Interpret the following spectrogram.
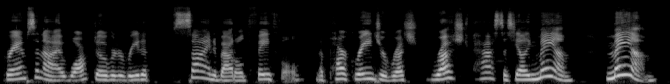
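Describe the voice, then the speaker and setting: Woman narrating an audiobook, high and dry. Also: no echo. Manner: measured, expressive storytelling. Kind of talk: scripted narration.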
